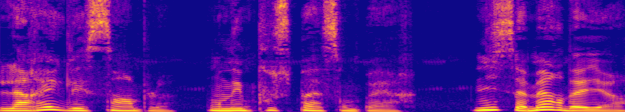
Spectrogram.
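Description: A woman with an ordinary speaking voice talks fairly quickly, keeping a medium pitch and ordinary pitch variation. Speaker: fairy godmother character voice. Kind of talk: fairy-tale character dialogue for children.

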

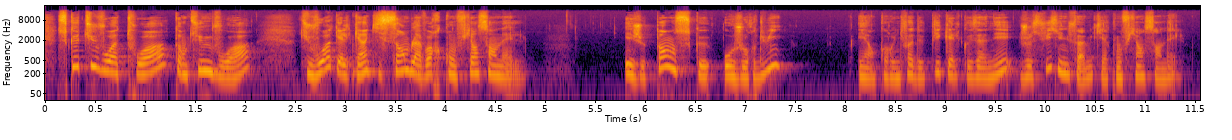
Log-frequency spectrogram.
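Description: The voice is somewhat breathy, swinging very widely in pitch at a moderate pace. Long, frequent pauses break it up, and the recording is very clean with a silent background. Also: woman, medium pitch for a woman. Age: 50s. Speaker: HR consultant and professional coach. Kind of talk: interview conversation. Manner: hesitant fillers.

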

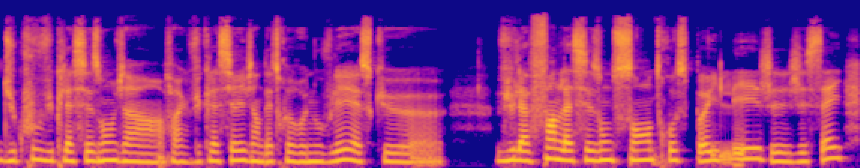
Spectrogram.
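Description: On a very clean recording with a silent background, a woman talks at a moderate pace in an unremarkable speaking voice. Her fairly low pitch keeps a fairly even intonation. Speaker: film journalist. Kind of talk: casual interview.

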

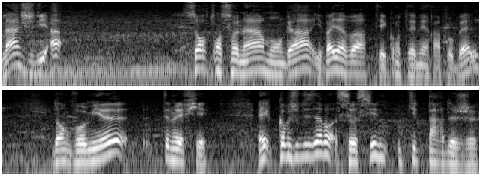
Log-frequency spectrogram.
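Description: With noticeable background noise behind him, a man at a medium pitch talks at a moderate pace, his voice making very wide pitch swings between long, frequent pauses. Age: 60s. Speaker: blind echolocation practitioner. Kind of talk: interview.

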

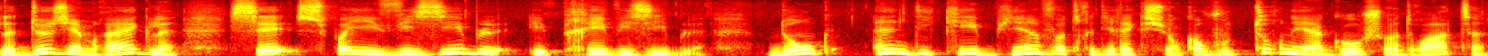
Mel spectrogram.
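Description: Speaking at a fairly slow pace with a Dutch accent, a man uses a high pitch and lively intonation. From Netherlands. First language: Dutch (speaking French). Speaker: cycling advocacy spokesperson. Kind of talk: interview.

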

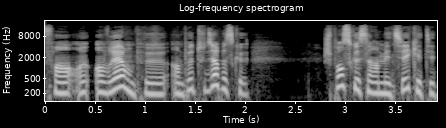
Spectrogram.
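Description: Lively intonation from a woman at a fairly high pitch and a fairly quick pace, in a very clean recording with a silent background. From Brittany, France (Rennes). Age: 20s. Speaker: auctioneer. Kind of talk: casual interview.

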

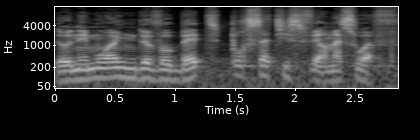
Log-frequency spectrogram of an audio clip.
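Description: A man performs in a put-on character voice. Background noise is clearly audible. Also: moderate pace. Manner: ominous, ancient.

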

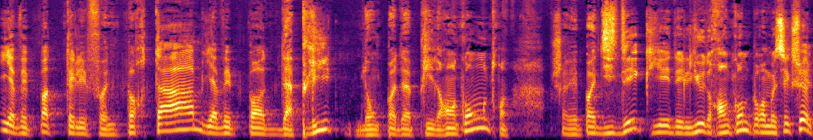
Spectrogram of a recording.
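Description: A medium-pitched man at a moderate pace, with very wide pitch swings. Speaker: witness, former office clerk. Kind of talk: personal testimony.

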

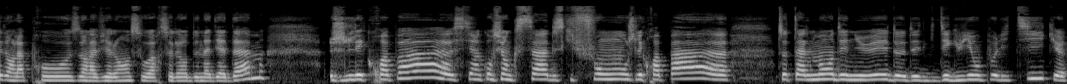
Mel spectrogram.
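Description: A woman with an unremarkable speaking voice, fairly high pitch and ordinary pitch variation, at a fairly slow pace. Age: 30s. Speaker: journalist and filmmaker. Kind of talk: interview.

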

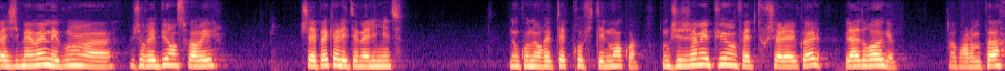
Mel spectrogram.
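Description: A woman with a fairly high pitch speaks at a fairly quick pace in a monotone, flat intonation with long, frequent pauses, in a very clean recording with a silent background. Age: 20s. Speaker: cyberharassment survivor telling her story. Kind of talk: testimony.

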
